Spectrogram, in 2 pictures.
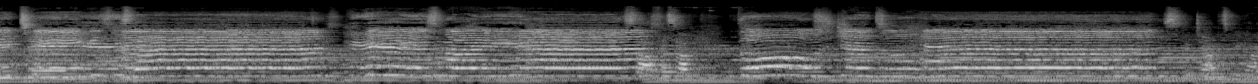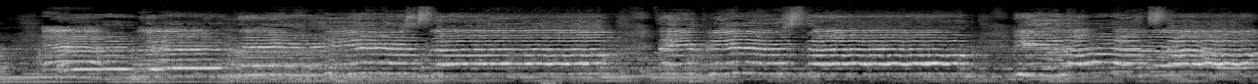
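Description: A young girl singing a slow, sustained melody in long held notes, with a soft accompaniment underneath.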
